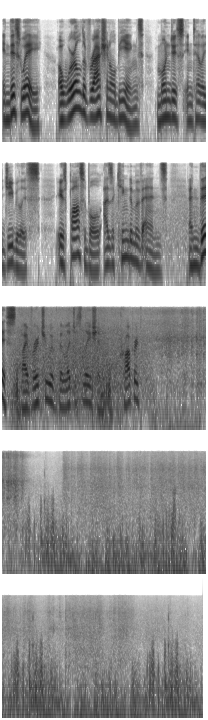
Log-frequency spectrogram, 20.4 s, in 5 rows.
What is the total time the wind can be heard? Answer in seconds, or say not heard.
14 s.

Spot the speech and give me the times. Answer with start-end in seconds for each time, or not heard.
0.0-11.0.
